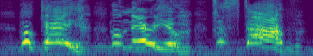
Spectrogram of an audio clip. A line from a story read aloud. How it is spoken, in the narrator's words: I screamed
